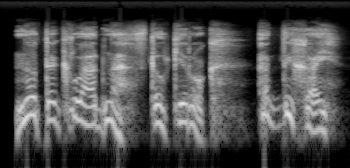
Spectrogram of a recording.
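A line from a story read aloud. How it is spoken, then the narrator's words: Creaky old man's voice. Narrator (Russian): проскрипел дед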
